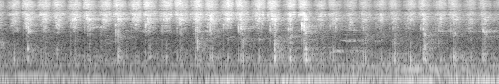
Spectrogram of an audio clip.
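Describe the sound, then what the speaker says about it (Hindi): Palms rubbing together during a weight-loss yoga session, giving a continuous soft, even friction hiss that stays close and steady with no talking. "दोनों हाथों को रब करेंगे।"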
